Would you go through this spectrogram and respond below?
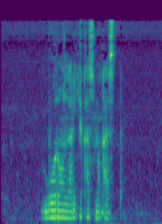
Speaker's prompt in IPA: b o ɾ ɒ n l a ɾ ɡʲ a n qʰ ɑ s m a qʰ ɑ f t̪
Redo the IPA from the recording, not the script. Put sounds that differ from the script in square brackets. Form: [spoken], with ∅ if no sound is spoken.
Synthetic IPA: b o ɾ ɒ n l a ɾ ɡʲ a [∅] qʰ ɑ s m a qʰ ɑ [s] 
